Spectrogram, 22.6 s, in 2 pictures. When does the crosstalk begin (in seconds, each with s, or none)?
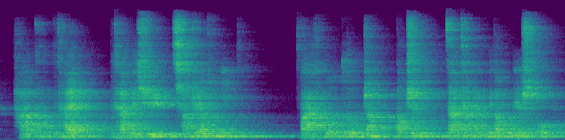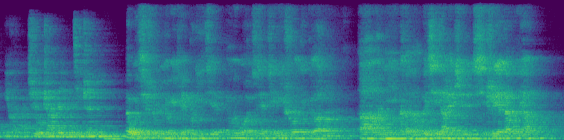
none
